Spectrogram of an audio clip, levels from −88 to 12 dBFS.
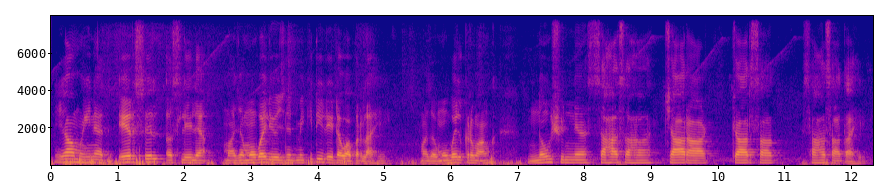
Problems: background sounds at intervals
